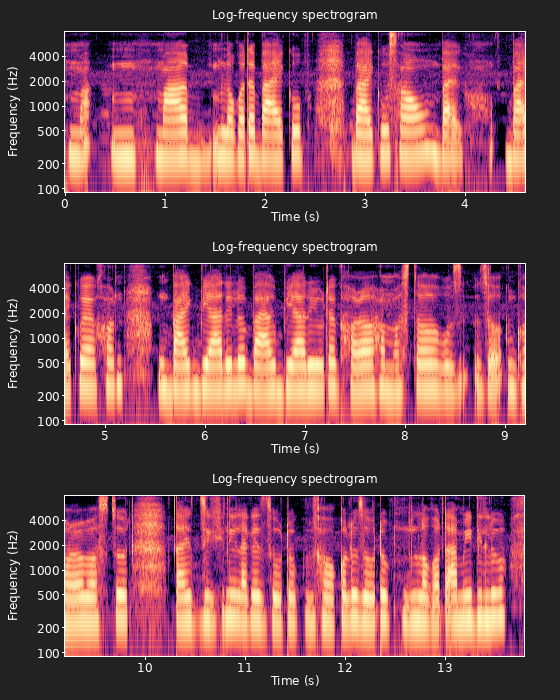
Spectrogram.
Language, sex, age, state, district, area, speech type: Assamese, female, 18-30, Assam, Sivasagar, rural, spontaneous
